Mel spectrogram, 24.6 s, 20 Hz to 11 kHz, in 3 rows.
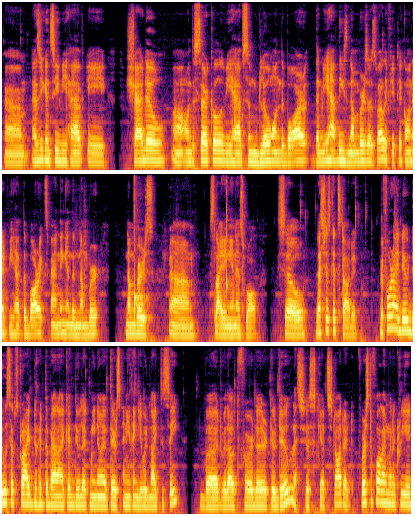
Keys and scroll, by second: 0.2 super+Return, 13.2 super+w, 14.3 space, 14.7 alt+z, 15.3 alt+space, 15.6 z, 16.1 space, 17.3 v, 19.1 space, 21.2 space, 22.1 a, 24.5 shift+v.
